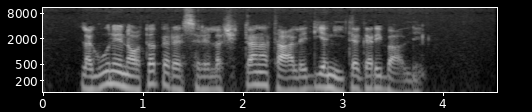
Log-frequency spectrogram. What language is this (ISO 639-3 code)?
ita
